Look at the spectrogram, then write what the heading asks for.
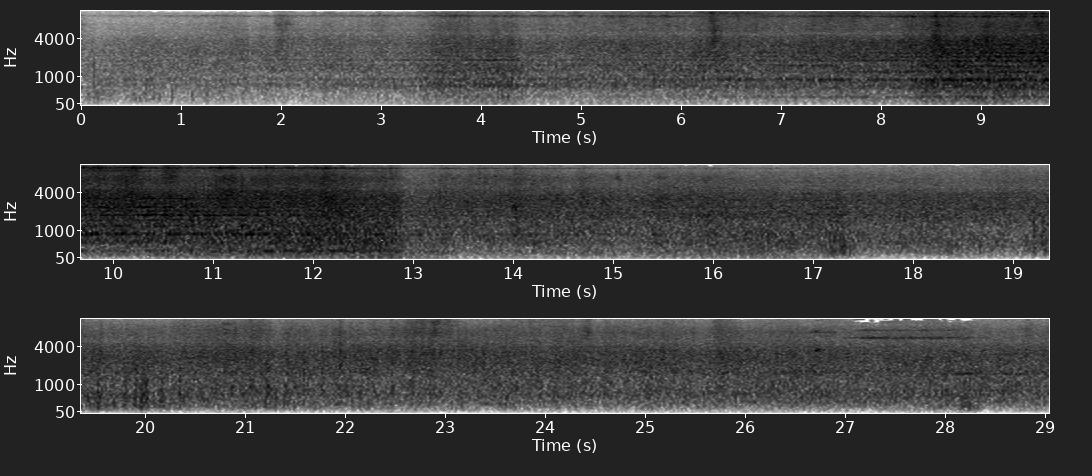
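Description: CN mixed freight train passing: the diesel locomotives grow louder as they approach and are loudest going by, about eight to thirteen seconds in, their engines giving a steady hum with tones. Then the freight cars roll past with steady wheel noise on the rails, occasional knocks, and brief high wheel squeals near the end.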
